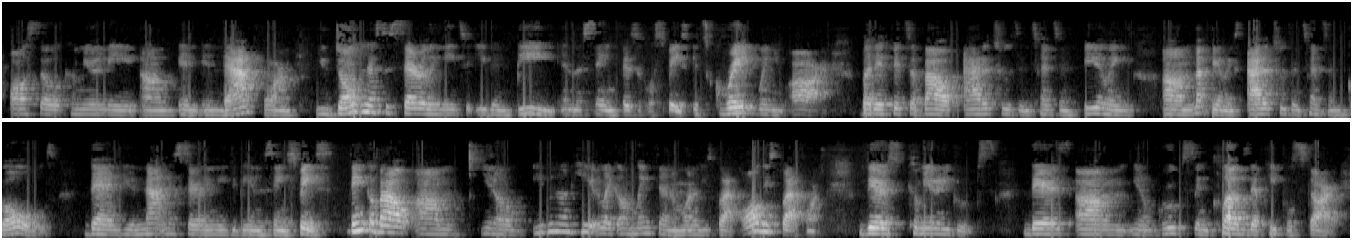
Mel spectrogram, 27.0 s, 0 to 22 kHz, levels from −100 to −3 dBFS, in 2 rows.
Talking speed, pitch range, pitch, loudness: 190 wpm, 150-175 Hz, 160 Hz, -34 LUFS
